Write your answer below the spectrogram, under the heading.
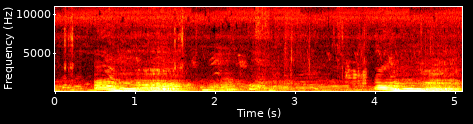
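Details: Lion (Panthera leo), roar.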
